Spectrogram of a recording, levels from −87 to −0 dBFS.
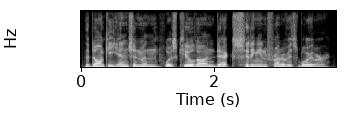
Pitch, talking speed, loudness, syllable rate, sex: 105 Hz, 205 wpm, -15 LUFS, 5.5 syllables/s, male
